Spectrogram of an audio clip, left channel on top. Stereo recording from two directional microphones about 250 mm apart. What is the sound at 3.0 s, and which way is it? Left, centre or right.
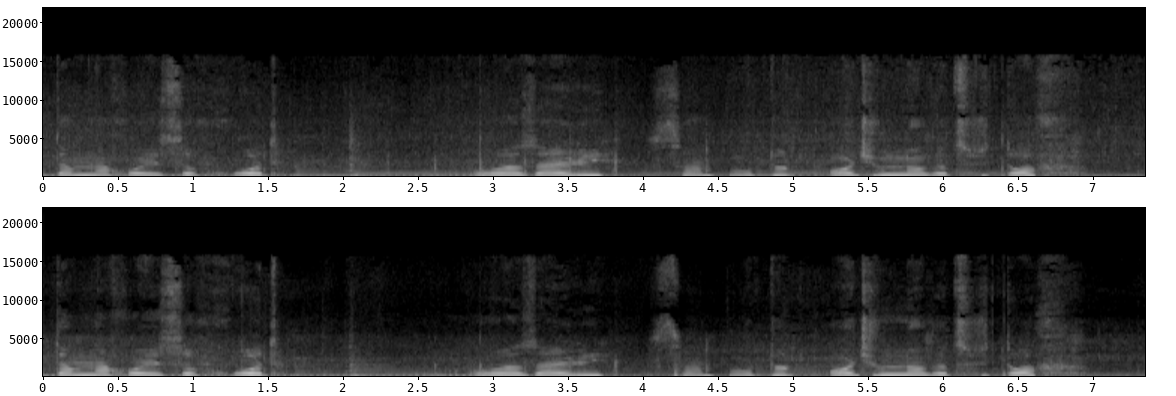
Speech, centre.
